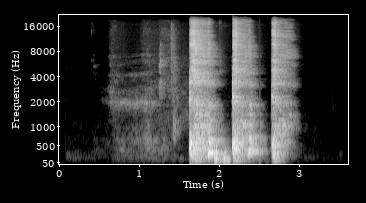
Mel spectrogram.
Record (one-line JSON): {"three_cough_length": "3.6 s", "three_cough_amplitude": 32768, "three_cough_signal_mean_std_ratio": 0.38, "survey_phase": "beta (2021-08-13 to 2022-03-07)", "age": "45-64", "gender": "Female", "wearing_mask": "No", "symptom_none": true, "smoker_status": "Never smoked", "respiratory_condition_asthma": false, "respiratory_condition_other": false, "recruitment_source": "REACT", "submission_delay": "1 day", "covid_test_result": "Negative", "covid_test_method": "RT-qPCR", "influenza_a_test_result": "Negative", "influenza_b_test_result": "Negative"}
